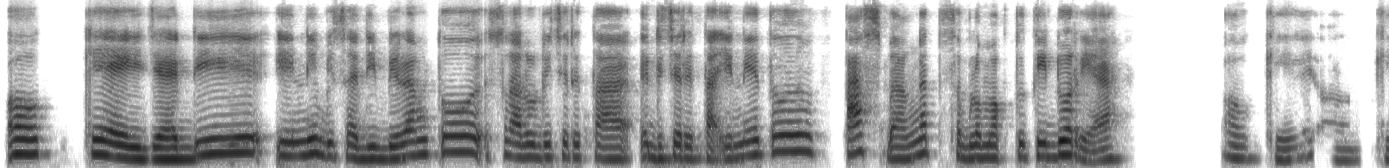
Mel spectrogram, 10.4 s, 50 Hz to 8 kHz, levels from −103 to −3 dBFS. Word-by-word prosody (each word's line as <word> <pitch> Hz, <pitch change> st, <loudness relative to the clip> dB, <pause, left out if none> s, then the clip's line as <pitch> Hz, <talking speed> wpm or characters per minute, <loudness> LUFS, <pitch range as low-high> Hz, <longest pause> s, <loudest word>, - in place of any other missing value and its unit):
Oke. 225 Hz, 0 st, 0 dB, 0.4 s
Jadi, 155 Hz, +3 st, +4 dB, 0.6 s
ini 200 Hz, +2 st, +1 dB
bisa 185 Hz, -1 st, -5 dB
dibilang 165 Hz, +5 st, +1 dB
tuh, 250 Hz, 0 st, +1 dB, 0.3 s
selalu 185 Hz, -4 st, -1 dB
dicerita 180 Hz, 0 st, -5 dB, 0.3 s
eh, 185 Hz, -, -2 dB
diceritainnya 165 Hz, +2 st, -1 dB
itu, 230 Hz, +3 st, -5 dB, 0.5 s
pas 250 Hz, +1 st, +3 dB, 0.2 s
banget 180 Hz, +9 st, -1 dB
sebelum 175 Hz, -1 st, -2 dB
waktu 175 Hz, +2 st, -8 dB
tidur, 190 Hz, +3 st, +4 dB
ya? 135 Hz, -, -1 dB, 0.9 s
Oke 160 Hz, -3 st, -9 dB, 0.4 s
oke, 145 Hz, +1 st, -14 dB
180 Hz, 110 wpm, -24 LUFS, 165-205 Hz, 0.9 s, Jadi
